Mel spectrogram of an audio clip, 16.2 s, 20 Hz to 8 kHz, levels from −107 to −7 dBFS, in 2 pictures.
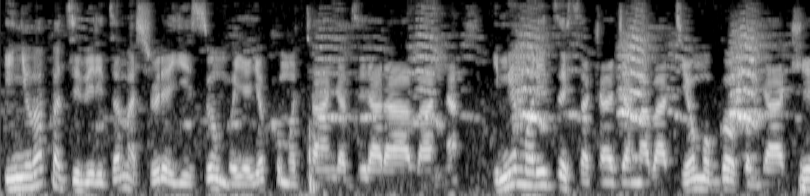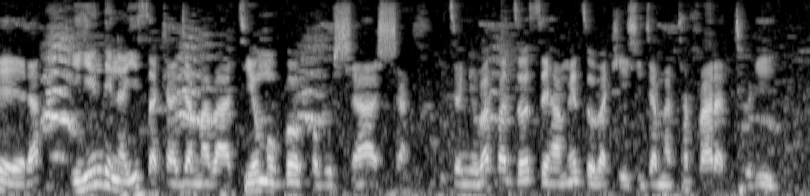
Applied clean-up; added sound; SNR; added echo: classical method Wiener filter.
